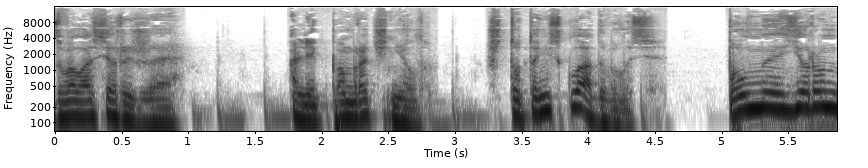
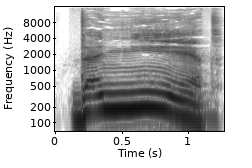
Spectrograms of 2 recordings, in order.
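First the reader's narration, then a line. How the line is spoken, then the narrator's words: Drawn out. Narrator (Russian): протянула рыжая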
